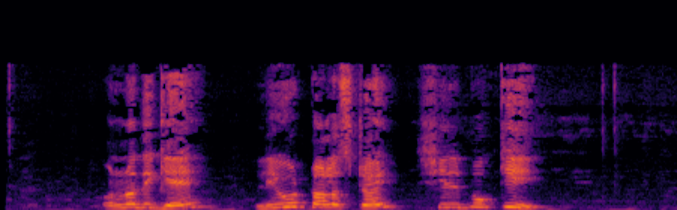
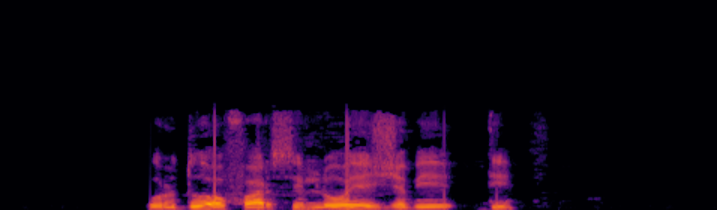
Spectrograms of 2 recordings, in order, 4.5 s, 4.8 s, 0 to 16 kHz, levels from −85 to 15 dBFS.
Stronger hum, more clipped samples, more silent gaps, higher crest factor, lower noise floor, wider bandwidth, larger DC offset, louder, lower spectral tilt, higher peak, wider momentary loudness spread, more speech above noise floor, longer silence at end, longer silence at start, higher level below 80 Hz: neither; neither; neither; about the same, 18 dB vs 16 dB; second, -57 dBFS vs -87 dBFS; first, 11.5 kHz vs 7.8 kHz; neither; second, -20 LUFS vs -17 LUFS; second, -2.5 dB/octave vs -6 dB/octave; about the same, -4 dBFS vs -2 dBFS; about the same, 12 LU vs 13 LU; second, 37 dB vs 72 dB; second, 0.9 s vs 1.35 s; second, 0.7 s vs 1 s; second, -64 dBFS vs -52 dBFS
